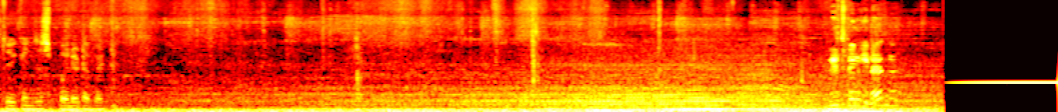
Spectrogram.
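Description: A car engine hums low and steady from inside the moving car.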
